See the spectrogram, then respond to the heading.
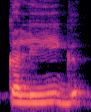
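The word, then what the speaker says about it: colleague: क्या बनी catalogue catalogue सी O double L ई ए इसे पढ़ेंगे कली जी यू ई ग तो पूरी मीनिंग कलीग कलीग कलीग का मतलब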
